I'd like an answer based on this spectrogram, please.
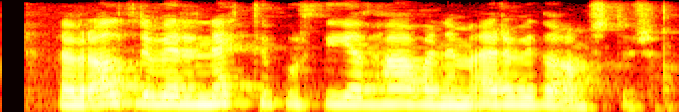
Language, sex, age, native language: Icelandic, female, 50-59, Icelandic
